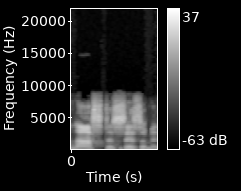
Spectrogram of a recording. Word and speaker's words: Gnosticism: They taught something called Gnosticism, and there's a silent G at the beginning of that word.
